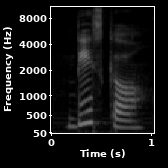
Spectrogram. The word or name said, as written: disco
